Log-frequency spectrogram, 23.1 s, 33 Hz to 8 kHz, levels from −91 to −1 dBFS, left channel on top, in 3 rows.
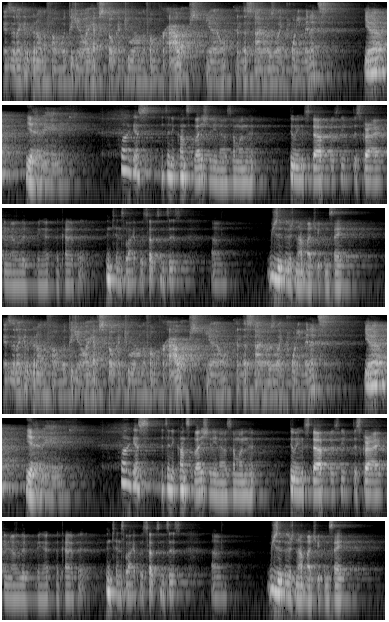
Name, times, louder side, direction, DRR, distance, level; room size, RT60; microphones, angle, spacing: voice 1, 0.0-6.5 7.2-7.6 8.3-9.2 9.7-10.2, equal, 5° left, -2 dB, 1.4 m, -34 dB
voice 2, 8.2-8.5 10.1-10.6 10.9-12.7 13.5-16.3 16.6-17.1 17.5-18.9 19.6-19.9 20.7-22.2, right 2 dB, 25° right, 7 dB, 0.7 m, -32 dB
26.5 x 10.0 x 4.6 m, 2.1 s
head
